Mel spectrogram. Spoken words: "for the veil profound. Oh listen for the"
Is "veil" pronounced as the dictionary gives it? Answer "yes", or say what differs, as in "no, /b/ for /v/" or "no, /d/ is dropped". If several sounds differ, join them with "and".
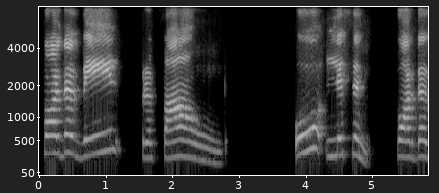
yes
